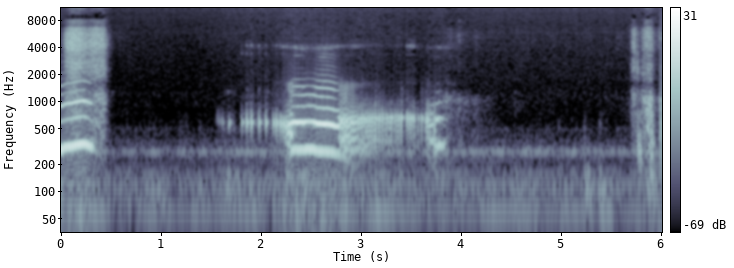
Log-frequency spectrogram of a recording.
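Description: A child's voice making one drawn-out, wordless creature call about two seconds in, steady in pitch and going rough and buzzy near its end, as a pretend monster sound in toy play.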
